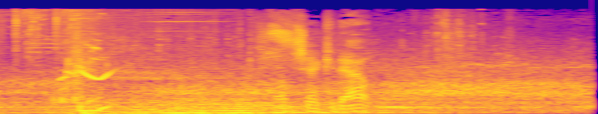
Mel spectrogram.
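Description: A lightsaber hums and swooshes.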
